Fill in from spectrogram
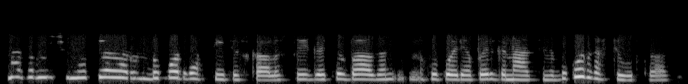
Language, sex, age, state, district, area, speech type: Kashmiri, female, 45-60, Jammu and Kashmir, Srinagar, urban, conversation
